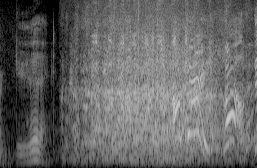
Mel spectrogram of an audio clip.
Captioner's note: audience laughs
